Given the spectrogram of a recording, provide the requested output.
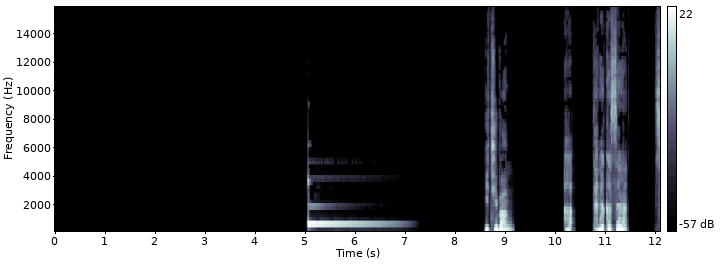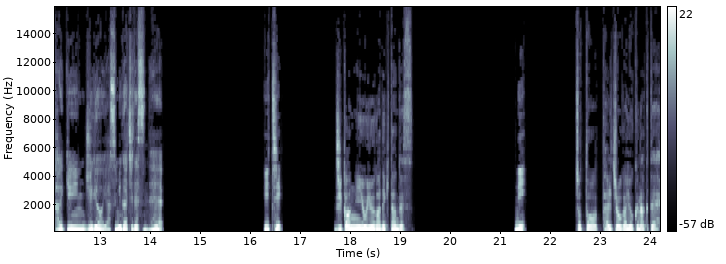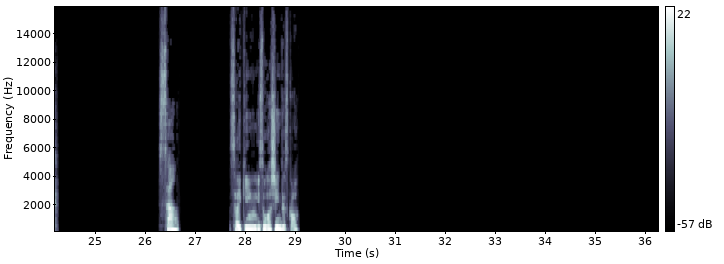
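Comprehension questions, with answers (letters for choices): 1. 女:あ、田中さん。最近、授業休みがちですね。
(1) 時間に余裕が出来たんです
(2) ちょっと体調がよくなくて...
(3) 最近忙しいんですか?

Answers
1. 2

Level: 【N2 第2回】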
